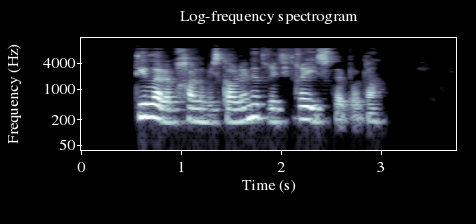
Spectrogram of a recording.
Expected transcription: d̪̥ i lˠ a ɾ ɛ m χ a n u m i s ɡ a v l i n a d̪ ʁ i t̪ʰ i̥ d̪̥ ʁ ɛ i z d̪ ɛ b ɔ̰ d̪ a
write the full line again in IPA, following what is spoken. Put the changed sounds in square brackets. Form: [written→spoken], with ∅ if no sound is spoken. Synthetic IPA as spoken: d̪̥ i lˠ a ɾ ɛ m χ a n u m i s ɡ a v l [i→ɛ] n a d̪ ʁ i t̪ʰ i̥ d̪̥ ʁ ɛ i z d̪ ɛ b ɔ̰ d̪ a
